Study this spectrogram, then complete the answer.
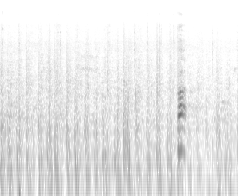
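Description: A camel's hooves thud steadily on dirt.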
